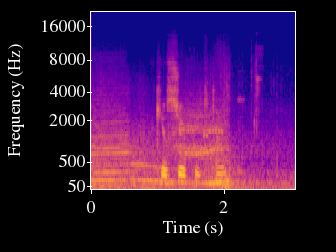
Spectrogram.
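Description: A car engine hums and revs.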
